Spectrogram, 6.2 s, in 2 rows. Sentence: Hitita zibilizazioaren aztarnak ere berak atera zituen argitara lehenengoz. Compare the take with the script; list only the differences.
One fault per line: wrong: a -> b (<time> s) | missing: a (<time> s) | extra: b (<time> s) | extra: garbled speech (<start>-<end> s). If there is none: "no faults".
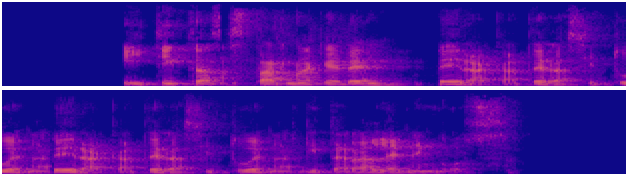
missing: zibilizazioaren (1.0 s)
extra: berak atera zituen (3.4 s)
